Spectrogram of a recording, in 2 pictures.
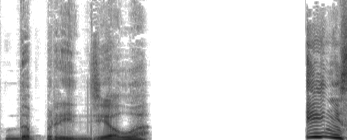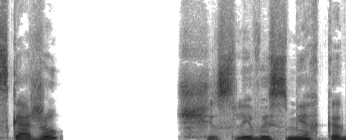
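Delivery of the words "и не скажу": high, gleeful teasing voice; snatch the secret away, delighted; teasing laugh. Acted. Nelidova teasing. (озорной девичий голос)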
